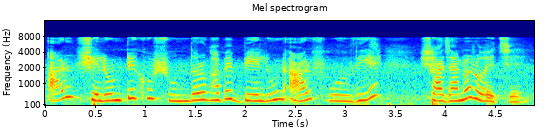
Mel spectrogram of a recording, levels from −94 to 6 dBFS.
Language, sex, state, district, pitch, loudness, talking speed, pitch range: Bengali, female, West Bengal, North 24 Parganas, 290 Hz, -16 LUFS, 145 wpm, 265-355 Hz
